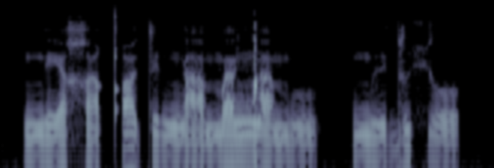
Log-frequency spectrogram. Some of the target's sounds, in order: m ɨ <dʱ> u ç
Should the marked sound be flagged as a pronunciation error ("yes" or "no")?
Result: yes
